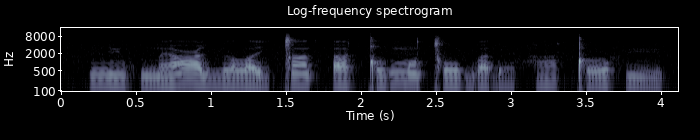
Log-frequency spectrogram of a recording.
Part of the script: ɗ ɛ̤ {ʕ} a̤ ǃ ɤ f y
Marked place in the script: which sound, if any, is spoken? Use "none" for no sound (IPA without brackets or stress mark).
h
